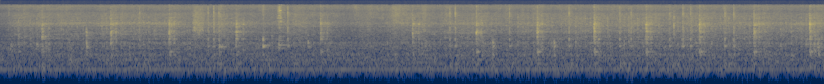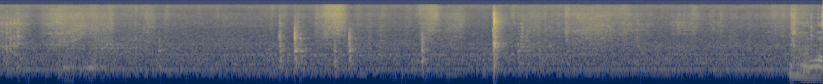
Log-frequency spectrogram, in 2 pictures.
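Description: A hand-cranked pasta machine presses ramen dough between its rollers with quiet, steady ticking and clicking. Soft rhythmic mechanical taps run throughout, with a few sharper knocks toward the end, faint and close.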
